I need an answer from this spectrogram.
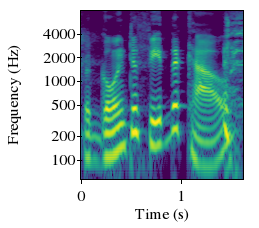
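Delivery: rough, attempted Welsh accent. Taking a turn at a welsh accent, attempted welsh accent. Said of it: "I could tell you were Welsh".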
